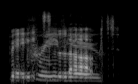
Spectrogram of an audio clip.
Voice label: UK female Dalekness; Beats locked; beanstalk audio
